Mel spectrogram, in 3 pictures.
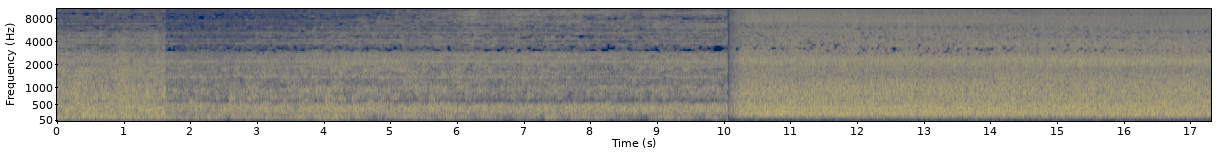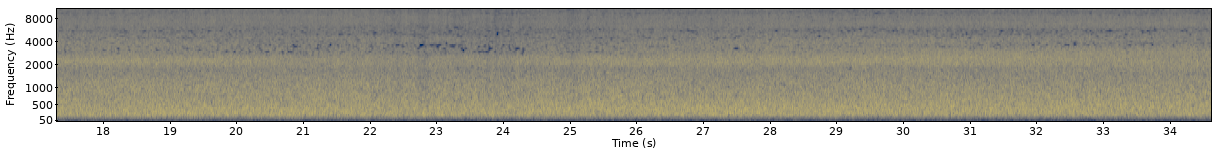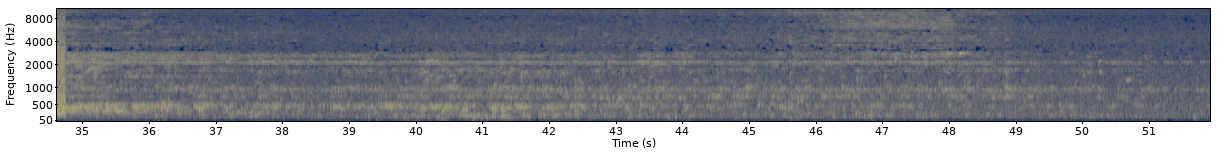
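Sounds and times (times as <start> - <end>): water rushing over weir: 0.0 - 51.9.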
